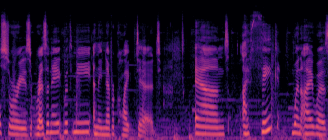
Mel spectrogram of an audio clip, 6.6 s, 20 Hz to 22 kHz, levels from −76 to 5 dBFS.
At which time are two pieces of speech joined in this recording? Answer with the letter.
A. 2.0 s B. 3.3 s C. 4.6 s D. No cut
C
